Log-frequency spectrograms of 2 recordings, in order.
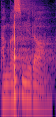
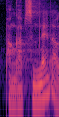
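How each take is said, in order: First: It is said plainly, without stress at the end. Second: The stress falls on the end of the word. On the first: It is the South Korean way of greeting. "우리처럼 그냥 반갑습니다" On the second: It is the North Korean way of greeting. "악센트가 뒤에 가서 붙잖아요"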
